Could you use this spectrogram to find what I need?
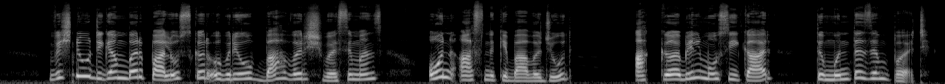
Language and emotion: Kashmiri, neutral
